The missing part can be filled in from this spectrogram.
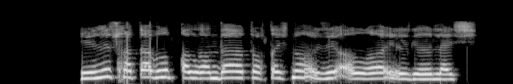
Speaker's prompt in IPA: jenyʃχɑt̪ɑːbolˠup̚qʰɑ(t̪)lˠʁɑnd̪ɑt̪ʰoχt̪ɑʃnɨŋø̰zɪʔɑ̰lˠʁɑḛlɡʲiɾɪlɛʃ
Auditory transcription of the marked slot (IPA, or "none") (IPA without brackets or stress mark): none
